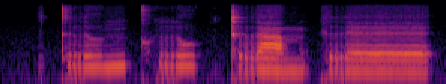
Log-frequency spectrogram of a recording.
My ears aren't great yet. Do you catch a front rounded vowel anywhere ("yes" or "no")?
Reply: no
